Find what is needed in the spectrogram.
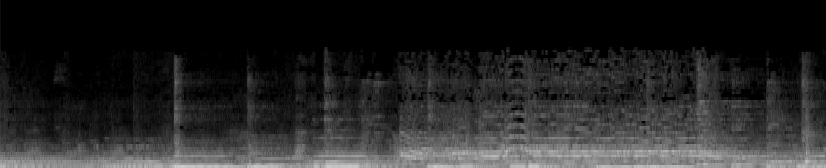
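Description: Live traditional Vietnamese music played on an electric guitar, its held notes sliding between pitches, with a long sustained note that slides up about halfway through and falls away near the end.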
